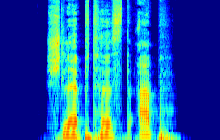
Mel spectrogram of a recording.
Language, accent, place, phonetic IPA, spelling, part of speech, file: German, Germany, Berlin, [ˌʃlɛptəst ˈap], schlepptest ab, verb, De-schlepptest ab.ogg
- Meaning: inflection of abschleppen: 1. second-person singular preterite 2. second-person singular subjunctive II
